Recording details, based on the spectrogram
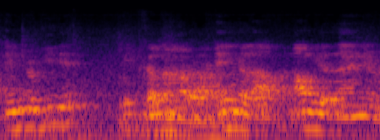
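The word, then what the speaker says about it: မင်္ဂလာပါ: Mingalawa. That's here. Mingalawa. Mingalawa. Can you repeat it? Mingalawa.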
